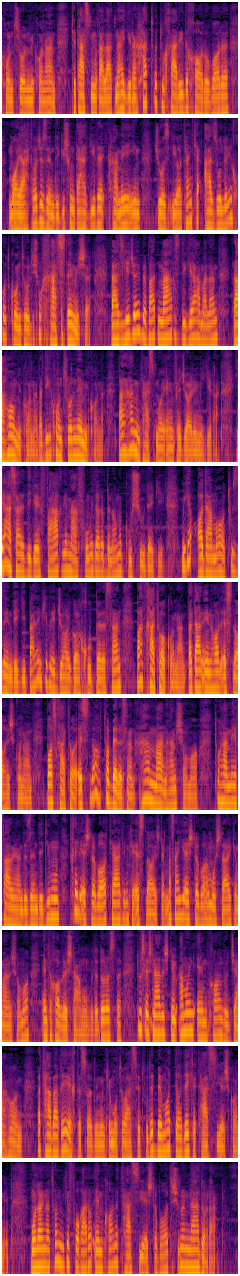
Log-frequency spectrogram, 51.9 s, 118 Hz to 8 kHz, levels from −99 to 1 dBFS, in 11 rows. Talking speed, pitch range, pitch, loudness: 150 wpm, 110-145 Hz, 125 Hz, -27 LUFS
